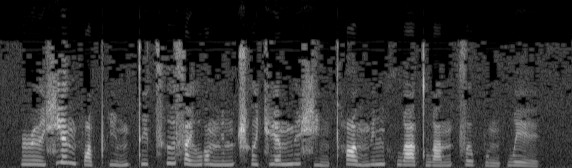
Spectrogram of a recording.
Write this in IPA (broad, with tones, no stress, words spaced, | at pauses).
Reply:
ɻɻ̩˨˩ɕjɛ˥˩nfɑ˩ʊ̯ pʰi˨˩my˥˩ t̪i˧˥t͡sʰɹ̩˥sa˨ɪ̯ lwɔ˥˩n̪y˧˥nʈ͡ʂʰɤ˥˩t͡ɕɥɛ˥ my˥ ɕi˨˩ŋt̪ʰɑ˥˩ʊ̯my˥n xwä˥t̪wa˧˥n t͡sɤ˥pʊ˨˩ŋpwe˥˩ɪ̯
